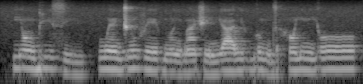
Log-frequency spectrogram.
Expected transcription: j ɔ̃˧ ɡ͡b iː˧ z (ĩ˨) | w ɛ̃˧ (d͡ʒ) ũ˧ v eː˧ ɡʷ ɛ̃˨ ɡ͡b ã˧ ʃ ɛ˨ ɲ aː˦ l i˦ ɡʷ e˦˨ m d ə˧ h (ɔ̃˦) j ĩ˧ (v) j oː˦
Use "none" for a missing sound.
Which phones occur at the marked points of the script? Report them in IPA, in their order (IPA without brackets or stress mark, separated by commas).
i˨, d͡ʒ, ɔ̃˦, none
